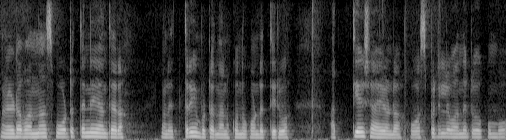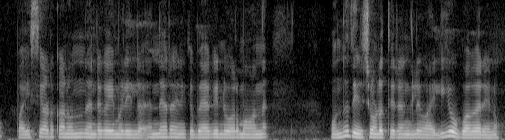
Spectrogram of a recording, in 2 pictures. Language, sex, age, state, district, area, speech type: Malayalam, female, 30-45, Kerala, Kannur, rural, spontaneous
